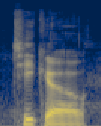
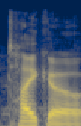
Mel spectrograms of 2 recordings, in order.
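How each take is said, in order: First: The first syllable sounds like 'tee'. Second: The first syllable sounds like 'tie'. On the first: This is how the other player says the name. "You pronounce it Tico" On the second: This is how the speaker says the name. "I say it Tycho"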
